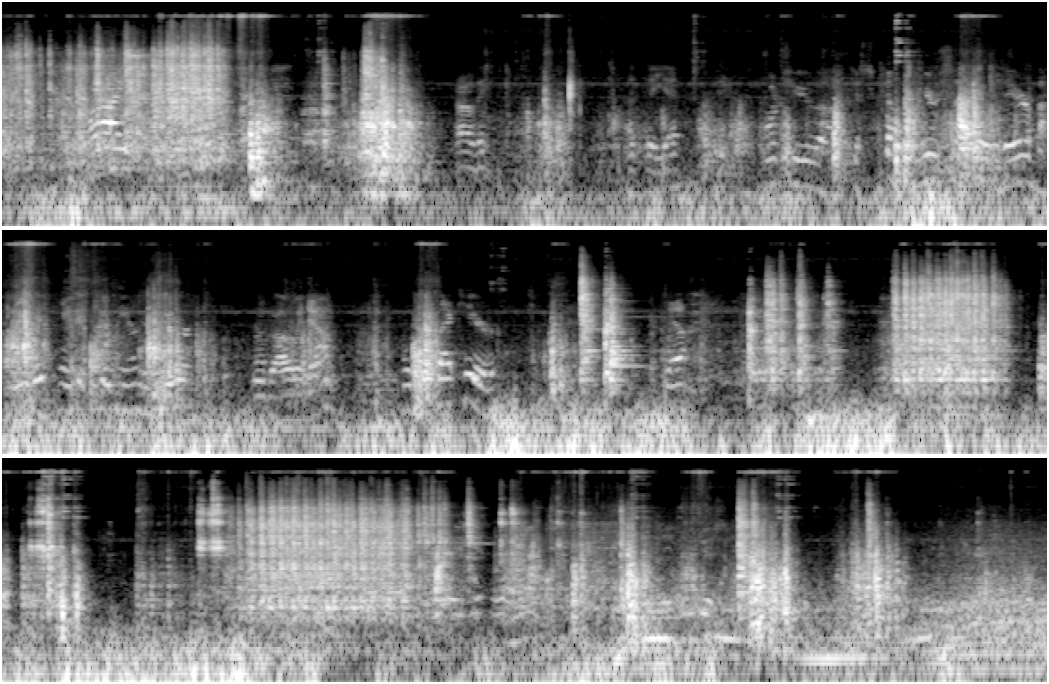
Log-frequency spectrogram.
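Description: Steel chains clanking and rattling as they are handled and rigged on a trailer, with many short metallic clicks and knocks and two longer rattling stretches in the second half. Wind rumbles on the microphone.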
